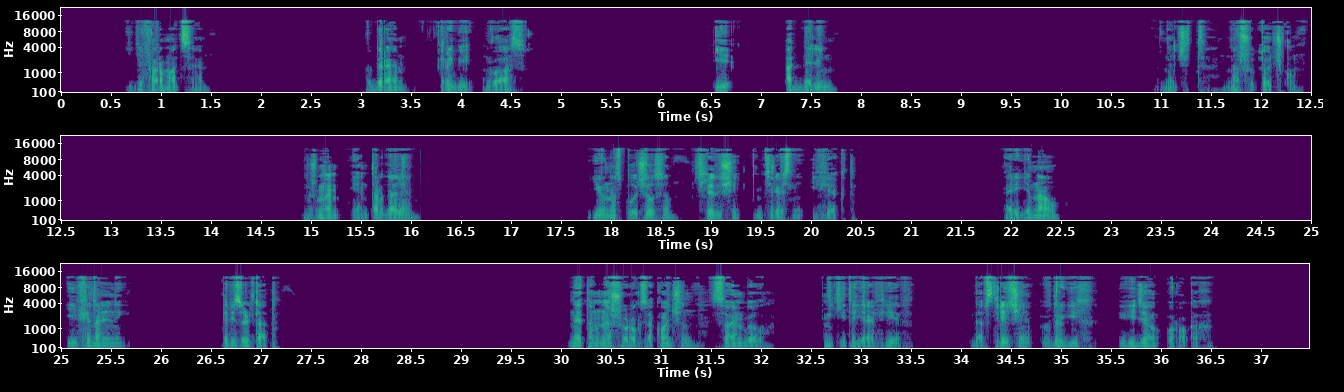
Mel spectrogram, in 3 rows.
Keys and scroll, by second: 14.4 Return.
